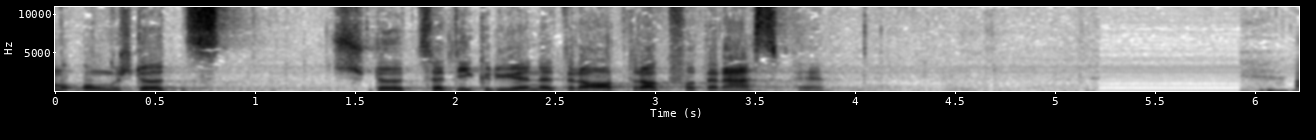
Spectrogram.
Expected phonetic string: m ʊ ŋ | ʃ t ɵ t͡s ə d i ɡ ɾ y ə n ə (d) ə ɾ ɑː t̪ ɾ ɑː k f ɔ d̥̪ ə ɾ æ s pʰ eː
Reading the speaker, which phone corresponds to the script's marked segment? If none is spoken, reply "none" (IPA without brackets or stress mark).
d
